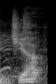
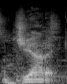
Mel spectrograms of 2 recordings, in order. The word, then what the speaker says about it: Dearg: The tough one here is Dearg because there's a hidden syllable between the R and the G at the end, or the R and the K sound. So you don't just say Dearg, it's Dearg.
